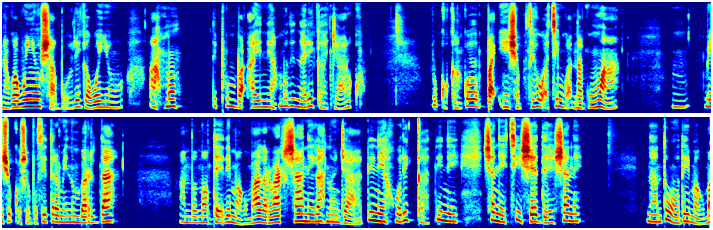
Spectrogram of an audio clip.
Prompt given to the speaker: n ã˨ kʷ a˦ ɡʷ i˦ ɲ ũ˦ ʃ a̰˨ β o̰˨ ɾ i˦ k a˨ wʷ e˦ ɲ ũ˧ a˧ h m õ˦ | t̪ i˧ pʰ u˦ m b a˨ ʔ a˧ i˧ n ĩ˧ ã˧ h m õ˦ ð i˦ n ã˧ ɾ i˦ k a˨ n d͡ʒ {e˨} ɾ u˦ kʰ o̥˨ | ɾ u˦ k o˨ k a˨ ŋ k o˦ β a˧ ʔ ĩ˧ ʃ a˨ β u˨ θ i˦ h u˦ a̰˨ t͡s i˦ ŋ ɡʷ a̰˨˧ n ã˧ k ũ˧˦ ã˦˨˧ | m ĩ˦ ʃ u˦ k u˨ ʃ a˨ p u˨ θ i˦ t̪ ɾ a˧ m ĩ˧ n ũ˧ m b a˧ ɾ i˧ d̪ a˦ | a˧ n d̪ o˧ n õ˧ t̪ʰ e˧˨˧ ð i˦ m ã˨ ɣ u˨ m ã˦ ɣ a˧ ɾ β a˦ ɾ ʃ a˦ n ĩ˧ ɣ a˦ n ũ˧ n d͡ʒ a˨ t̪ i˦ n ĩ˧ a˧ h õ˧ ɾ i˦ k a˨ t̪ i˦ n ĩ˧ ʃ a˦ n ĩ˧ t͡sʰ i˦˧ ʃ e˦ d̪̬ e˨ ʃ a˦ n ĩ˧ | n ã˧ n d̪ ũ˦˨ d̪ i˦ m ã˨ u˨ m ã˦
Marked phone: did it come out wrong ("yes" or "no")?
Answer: yes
